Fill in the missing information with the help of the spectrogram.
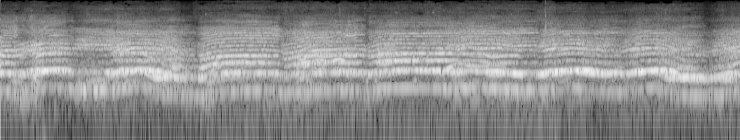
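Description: A group of women singing a Marwari Fagan folk song together in high voices, in long held melodic phrases.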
